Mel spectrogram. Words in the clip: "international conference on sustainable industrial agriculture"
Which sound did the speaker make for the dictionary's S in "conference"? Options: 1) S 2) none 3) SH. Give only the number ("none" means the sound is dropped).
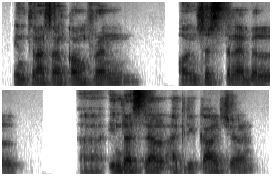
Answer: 2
